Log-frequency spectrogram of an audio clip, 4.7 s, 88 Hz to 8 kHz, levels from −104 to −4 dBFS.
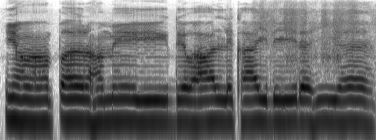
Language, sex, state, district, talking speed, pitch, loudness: Hindi, male, Madhya Pradesh, Bhopal, 115 wpm, 160 Hz, -15 LUFS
